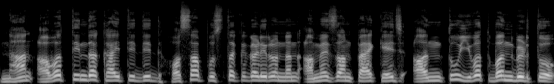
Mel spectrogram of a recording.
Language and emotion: Kannada, happy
